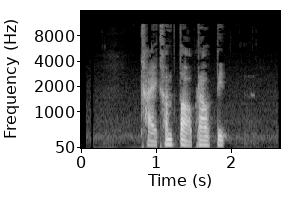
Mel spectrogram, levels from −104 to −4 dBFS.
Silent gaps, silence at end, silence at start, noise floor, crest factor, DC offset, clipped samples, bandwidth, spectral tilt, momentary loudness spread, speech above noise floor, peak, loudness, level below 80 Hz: none; 0.75 s; 0.8 s; -63 dBFS; 24 dB; under 0.1%; under 0.1%; 11.5 kHz; -7 dB/octave; 12 LU; 39 dB; -4 dBFS; -25 LUFS; -60 dBFS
